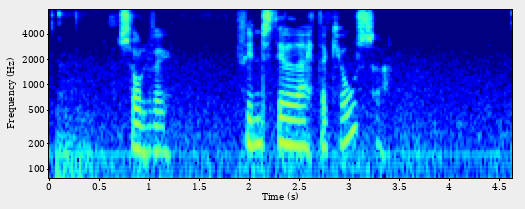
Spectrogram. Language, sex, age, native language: Icelandic, female, 20-29, Icelandic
